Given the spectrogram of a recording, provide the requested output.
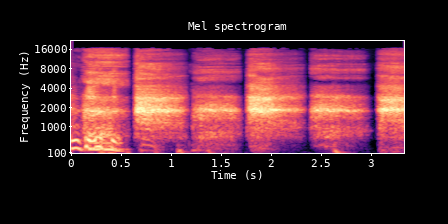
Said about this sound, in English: That's what celebrities do when they finish a song. Yeah. They deep breathe, heavy breathe. It was loud.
